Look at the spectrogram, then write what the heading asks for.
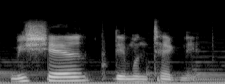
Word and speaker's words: Michel de Montaigne: Like I said, French is a beautiful language, but the pronunciation is something that we need to learn. So it's Michel de Montaigne. Michel de Montaigne.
